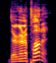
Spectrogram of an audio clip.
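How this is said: It is said as a falling statement.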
